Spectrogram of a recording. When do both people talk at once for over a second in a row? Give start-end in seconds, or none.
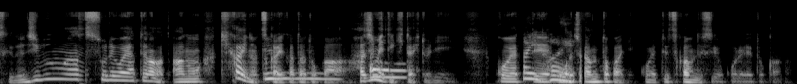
2.6-4.2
